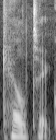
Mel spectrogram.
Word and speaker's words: Celtic: The Celtic peoples, and yes, we pronounce it Celtic when talking about these historical folks, not the bus team pronunciation, occupied a vast swaith of Europe, stretching from modern-day Turkey to the Atlantic Ocean.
